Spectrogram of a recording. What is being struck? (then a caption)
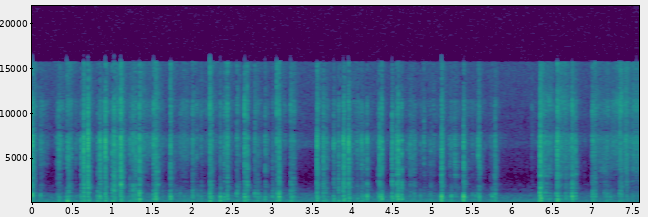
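Cardboard tissue box. An empty, small, hollow blue printed cardboard tissue box with an oval opening is held in both hands while fingertips and nails tap and scratch its sides. The result is a steady, quiet stream of short, dry, hollow taps with a mid-range knock around 340 Hz, mixed with soft scratching and a low background rumble. The taps die away almost at once.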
